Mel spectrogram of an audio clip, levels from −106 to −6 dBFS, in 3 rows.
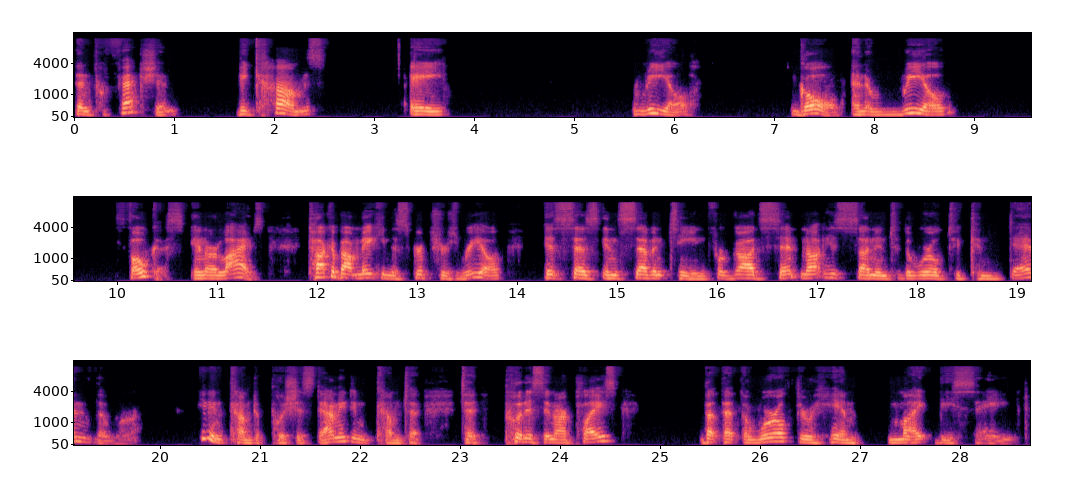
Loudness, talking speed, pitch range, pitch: -28 LUFS, 130 wpm, 115-150 Hz, 135 Hz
